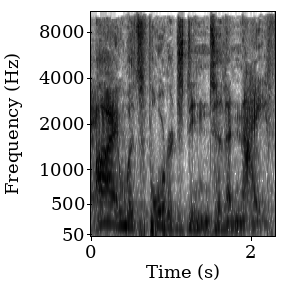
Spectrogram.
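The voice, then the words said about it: Powerful, shaky throaty creature voice. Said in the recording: “in a powerful voice ... doing a very wonderful beard shake when he does this creature's voice ... It's more of a throat shake.”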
